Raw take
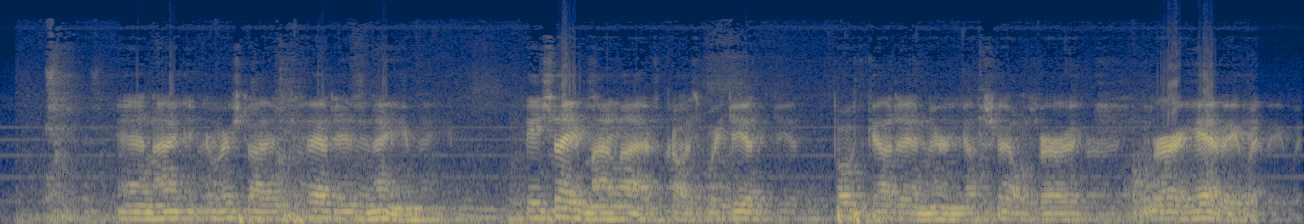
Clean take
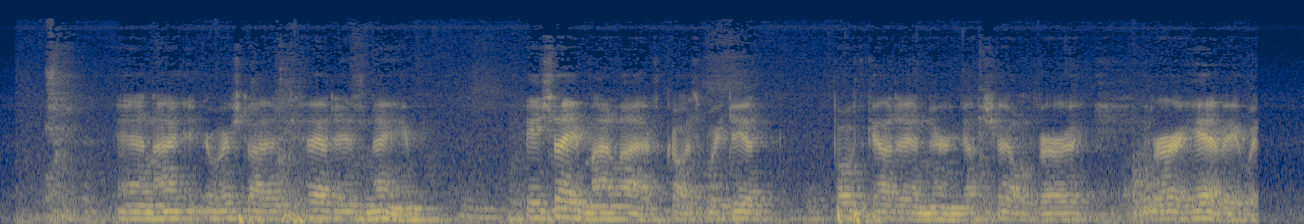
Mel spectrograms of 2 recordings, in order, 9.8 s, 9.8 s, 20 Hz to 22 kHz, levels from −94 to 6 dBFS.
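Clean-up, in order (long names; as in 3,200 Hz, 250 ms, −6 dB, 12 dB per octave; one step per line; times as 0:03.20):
clipped peaks rebuilt −12 dBFS
hum removal 428.4 Hz, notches 5
echo removal 334 ms −14.5 dB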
